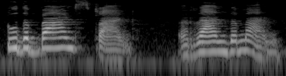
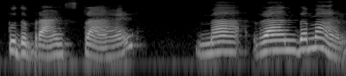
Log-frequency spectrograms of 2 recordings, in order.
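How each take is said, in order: First: Very slow word-by-word reading; reading aloud slowly. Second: Very slow, careful reading; reading aloud slowly. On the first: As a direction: read it out slowly for learners to follow. (हळू मोठ्याने वाचन) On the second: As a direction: read the line out slowly again. (पुन्हा हळू वाचन) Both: Shown as a demonstration. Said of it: "आता आपण हे मोठ्याने वाचणार आहोत".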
